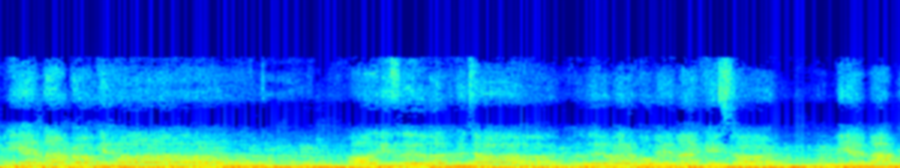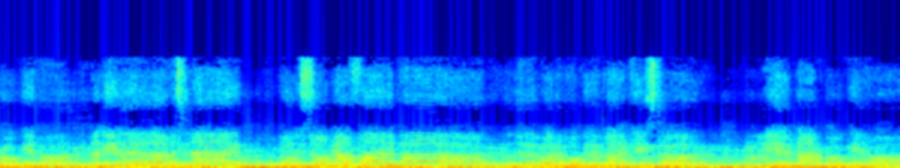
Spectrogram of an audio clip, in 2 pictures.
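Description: A junior high girls' choir singing a song together, held notes moving from pitch to pitch, over a low accompaniment.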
